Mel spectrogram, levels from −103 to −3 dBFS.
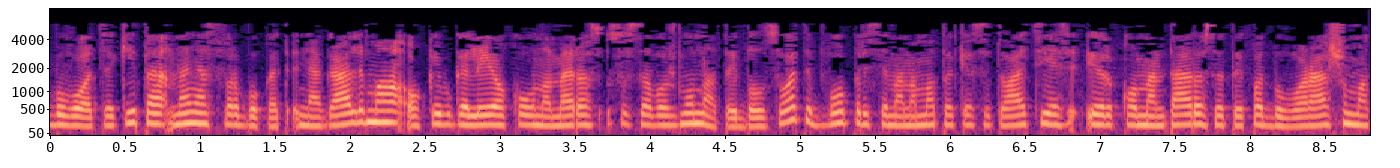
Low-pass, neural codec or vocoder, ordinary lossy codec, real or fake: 7.2 kHz; codec, 44.1 kHz, 7.8 kbps, Pupu-Codec; MP3, 24 kbps; fake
